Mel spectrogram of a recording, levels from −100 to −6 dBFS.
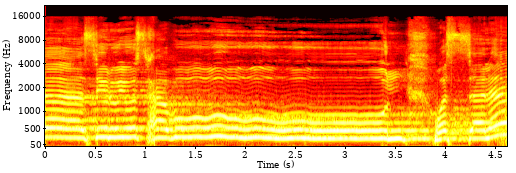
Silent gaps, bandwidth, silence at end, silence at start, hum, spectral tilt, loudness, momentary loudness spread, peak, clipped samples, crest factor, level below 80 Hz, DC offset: none; 15 kHz; 0 s; 0 s; none; -5 dB/octave; -10 LUFS; 4 LU; 0 dBFS; under 0.1%; 8 dB; -46 dBFS; under 0.1%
